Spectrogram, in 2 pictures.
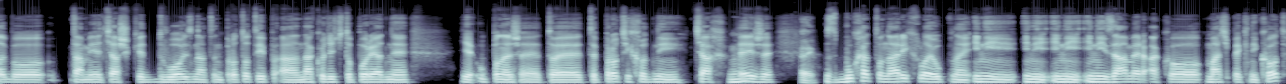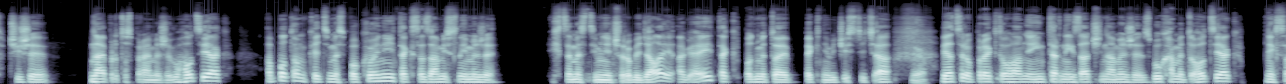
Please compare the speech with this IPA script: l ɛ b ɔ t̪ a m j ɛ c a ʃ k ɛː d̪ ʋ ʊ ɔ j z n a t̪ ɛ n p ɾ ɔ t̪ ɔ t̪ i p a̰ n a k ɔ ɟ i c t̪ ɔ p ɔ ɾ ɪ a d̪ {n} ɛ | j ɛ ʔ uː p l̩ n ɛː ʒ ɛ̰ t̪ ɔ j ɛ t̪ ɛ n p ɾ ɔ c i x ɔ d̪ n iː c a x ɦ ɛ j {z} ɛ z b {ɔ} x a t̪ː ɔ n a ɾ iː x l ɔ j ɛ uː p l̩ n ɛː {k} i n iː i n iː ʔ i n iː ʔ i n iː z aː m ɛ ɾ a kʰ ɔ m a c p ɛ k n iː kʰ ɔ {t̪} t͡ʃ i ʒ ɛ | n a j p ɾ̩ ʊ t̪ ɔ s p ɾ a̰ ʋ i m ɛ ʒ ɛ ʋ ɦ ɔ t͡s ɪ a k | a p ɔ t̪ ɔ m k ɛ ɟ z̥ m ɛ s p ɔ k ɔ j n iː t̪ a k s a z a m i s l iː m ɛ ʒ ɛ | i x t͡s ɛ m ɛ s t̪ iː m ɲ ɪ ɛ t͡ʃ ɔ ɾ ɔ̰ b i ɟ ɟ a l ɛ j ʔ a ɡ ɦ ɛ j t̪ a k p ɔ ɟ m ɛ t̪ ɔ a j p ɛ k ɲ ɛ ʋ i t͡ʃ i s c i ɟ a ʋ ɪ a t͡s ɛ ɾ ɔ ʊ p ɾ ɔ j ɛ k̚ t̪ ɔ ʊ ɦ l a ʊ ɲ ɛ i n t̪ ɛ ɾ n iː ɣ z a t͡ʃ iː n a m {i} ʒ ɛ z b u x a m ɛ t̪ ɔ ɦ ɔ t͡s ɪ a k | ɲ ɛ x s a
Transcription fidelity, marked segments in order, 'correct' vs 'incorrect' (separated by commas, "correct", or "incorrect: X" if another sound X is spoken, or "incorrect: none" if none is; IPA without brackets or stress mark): incorrect: ɲ, incorrect: ʒ, incorrect: u, incorrect: ʔ, correct, incorrect: ɛ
